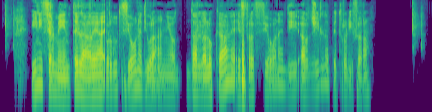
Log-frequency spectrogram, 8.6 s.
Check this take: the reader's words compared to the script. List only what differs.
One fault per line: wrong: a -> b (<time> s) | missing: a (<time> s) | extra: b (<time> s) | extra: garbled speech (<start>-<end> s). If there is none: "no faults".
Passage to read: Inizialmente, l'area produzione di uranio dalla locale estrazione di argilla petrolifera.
no faults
